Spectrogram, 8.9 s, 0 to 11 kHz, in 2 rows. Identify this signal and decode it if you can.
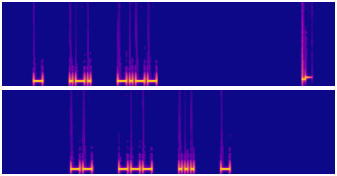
Morse code, heard as a keyed tone, about 30 wpm, spaced as for 17 wpm, 700 Hz. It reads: TRY MOST
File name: course / 30:10wpm / 230 Lesson 37f - Letter x - Words 30wpm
